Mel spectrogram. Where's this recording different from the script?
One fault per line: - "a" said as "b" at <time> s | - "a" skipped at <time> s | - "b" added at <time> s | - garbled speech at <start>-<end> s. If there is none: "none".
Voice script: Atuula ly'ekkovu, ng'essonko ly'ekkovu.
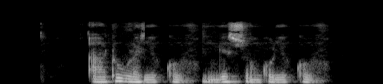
none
